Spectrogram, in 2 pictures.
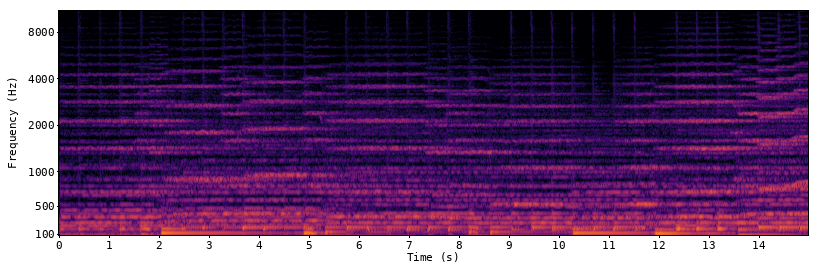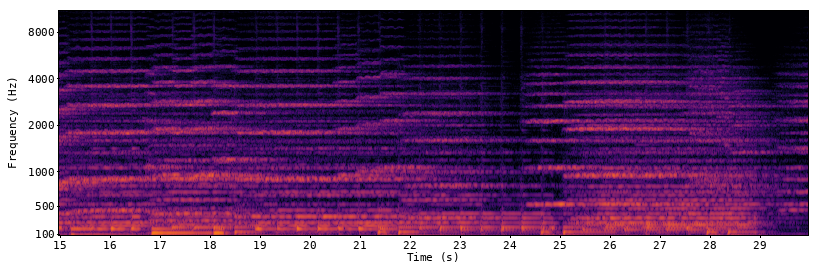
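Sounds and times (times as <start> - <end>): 
violin and orchestra playing a romance: 0.0 - 29.9.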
